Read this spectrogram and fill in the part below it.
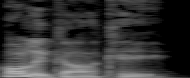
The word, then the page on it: oligarchy: British English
